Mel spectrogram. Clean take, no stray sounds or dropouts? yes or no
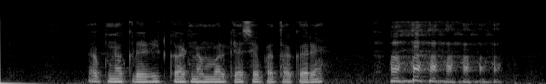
no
